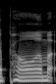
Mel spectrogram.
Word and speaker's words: poem: How do you say it? – Poem. – Poem? Like one syllable? – Yeah.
